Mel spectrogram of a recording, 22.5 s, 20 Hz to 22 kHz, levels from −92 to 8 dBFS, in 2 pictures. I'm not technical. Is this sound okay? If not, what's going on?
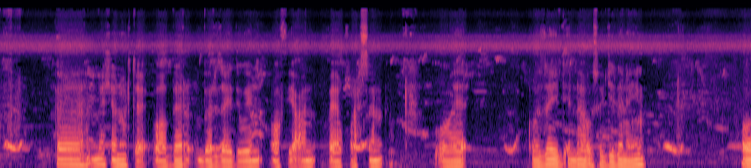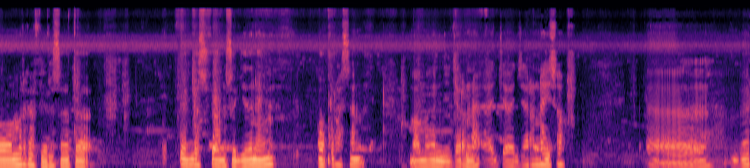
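Yes, the recording has no technical faults to report.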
